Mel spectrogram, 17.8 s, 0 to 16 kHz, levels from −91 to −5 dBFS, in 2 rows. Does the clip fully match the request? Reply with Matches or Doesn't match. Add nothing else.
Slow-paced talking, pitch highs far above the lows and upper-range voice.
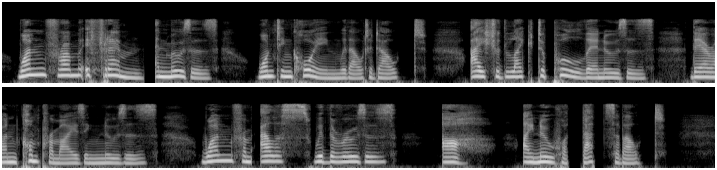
Doesn't match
